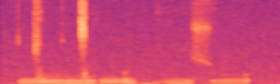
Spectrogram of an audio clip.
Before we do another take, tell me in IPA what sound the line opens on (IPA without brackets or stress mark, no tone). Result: ŋ͡ǀ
